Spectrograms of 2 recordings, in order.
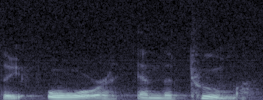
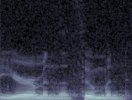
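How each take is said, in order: First: The names are said with Hebrew pronunciation. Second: The names are said with English pronunciation. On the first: The speaker calls it right. "That's how it's actually pronounced in the Hebrew" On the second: The speaker calls it wrong. "We pronounce it Urim and the Thummim"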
